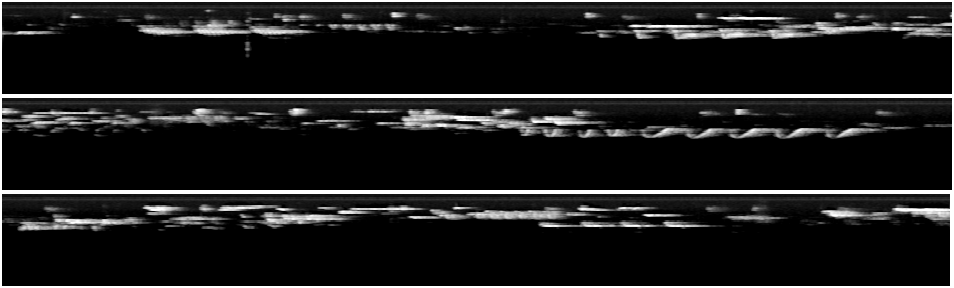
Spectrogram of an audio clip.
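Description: Songbirds chirping and trilling in short, high phrases, with a run of about eight quick down-slurred notes past the middle and a brief lull a few seconds in.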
